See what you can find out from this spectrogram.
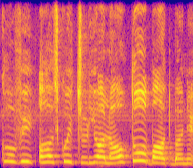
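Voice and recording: This cartoonish character voice sits high in pitch. It moves at a fairly slow pace.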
